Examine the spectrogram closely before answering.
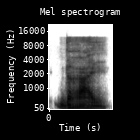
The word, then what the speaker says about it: drei: La E con la I juntas en alemán producen un sonido de I. Ejemplos de palabras: eins, que es el número uno; mein, que es mío, mein; y drei, que es el número 3 en alemán.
